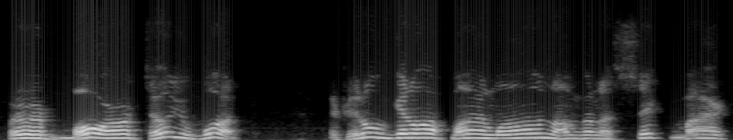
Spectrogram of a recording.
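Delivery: put-on high, loud cranky old man; cranky old neighbor. Cartoon old man yelling at kids to get off his lawn. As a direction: yell like a grumpy old man shooing kids away. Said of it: "I can do their stupid voices".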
